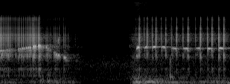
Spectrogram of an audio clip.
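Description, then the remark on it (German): Bat echolocation calls, ultrasound that bats emit constantly in flight, made audible with a special device: a rapid, crackling train of dry clicks over a thin high whine, breaking off for about half a second of silence before the fast ticking resumes. “Mit einem speziellen Gerät kann man diese Töne aber hörbar machen. Das klingt dann so.”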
